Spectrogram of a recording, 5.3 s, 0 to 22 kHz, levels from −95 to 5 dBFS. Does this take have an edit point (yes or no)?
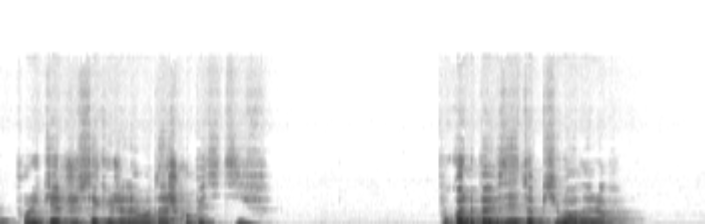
no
